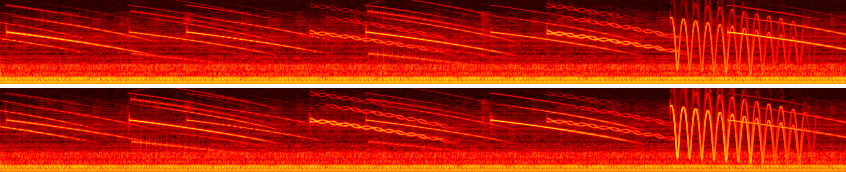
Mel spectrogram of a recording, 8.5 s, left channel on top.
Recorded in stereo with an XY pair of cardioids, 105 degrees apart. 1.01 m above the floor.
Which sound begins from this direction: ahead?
A machine running, at 0.0 s.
